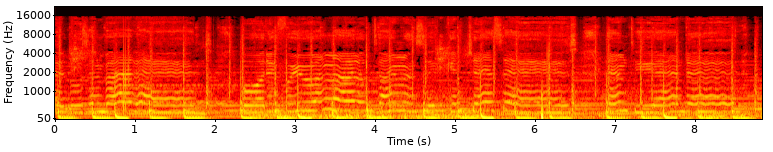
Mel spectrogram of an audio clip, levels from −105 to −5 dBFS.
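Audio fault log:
0.85–0.89 s and 6.08–6.18 s, loud pop: a sharp single pop first, then a quick double pop later, each jumping roughly 20 dB above the sound, which carries on underneath. Likely a voltage spike from a plug, switch, static or driver glitch.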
